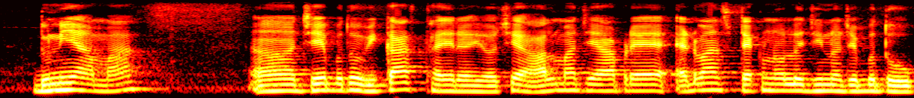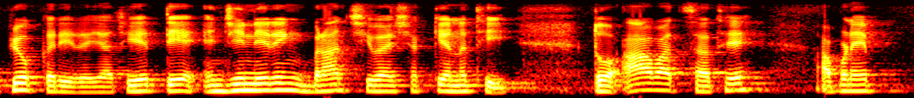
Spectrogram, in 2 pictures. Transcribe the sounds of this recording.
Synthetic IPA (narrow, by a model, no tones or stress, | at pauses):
d̪ʊnijamã | d͡ʒebəd̪ʱoʋɪkast̪ʰaiɾəɦjot͡ʃʰeɦalmãd͡ʒeapɽ̃eɛɖʋãnsʈeknolod͡ʒinod͡ʒebəd̪ʱoupjoɡ̚kəɾiɾəɦjat͡ʃʰiet̪eʔɛɲd͡ʒiniɾɪŋɡbɾãt͡ʃʃiʋajʃəkjənət̪ʰit̪oʔaʋat̪sat̪ʰe | a̰pɳ̃e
